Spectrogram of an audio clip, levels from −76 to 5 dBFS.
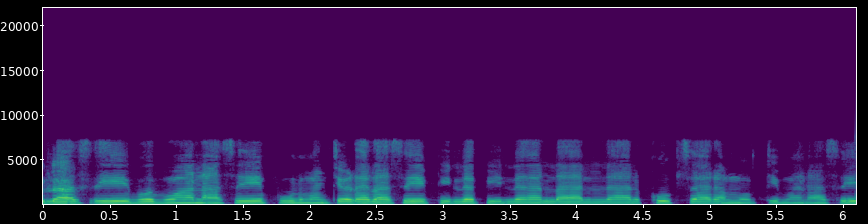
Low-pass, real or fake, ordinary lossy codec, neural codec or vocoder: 7.2 kHz; fake; none; codec, 16 kHz in and 24 kHz out, 1.1 kbps, FireRedTTS-2 codec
